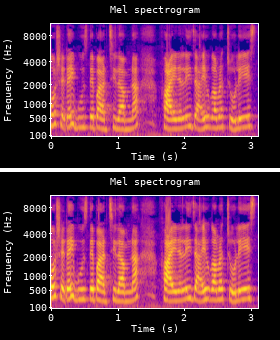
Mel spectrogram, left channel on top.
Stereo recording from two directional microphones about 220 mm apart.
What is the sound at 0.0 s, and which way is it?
A woman's voice, 15° right (ahead or behind).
